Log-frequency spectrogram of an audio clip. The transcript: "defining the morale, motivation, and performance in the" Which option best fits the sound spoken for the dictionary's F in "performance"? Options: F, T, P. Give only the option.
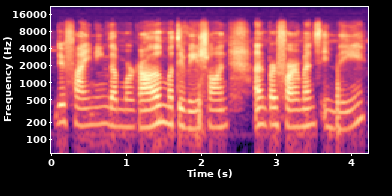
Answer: F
